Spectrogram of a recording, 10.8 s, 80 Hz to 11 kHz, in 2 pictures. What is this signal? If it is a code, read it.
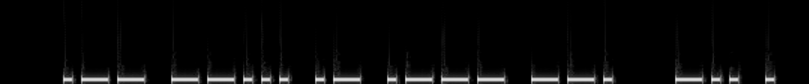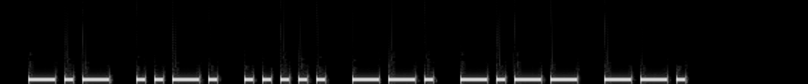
Morse code, heard as a keyed tone, about 21 wpm, 700 Hz. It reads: W7AJG DE KF5GYG
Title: USA Callsign DE Callsign 20wpm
